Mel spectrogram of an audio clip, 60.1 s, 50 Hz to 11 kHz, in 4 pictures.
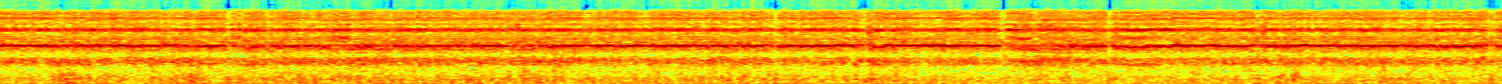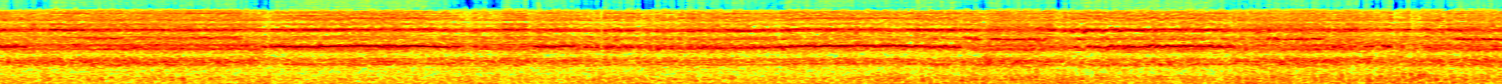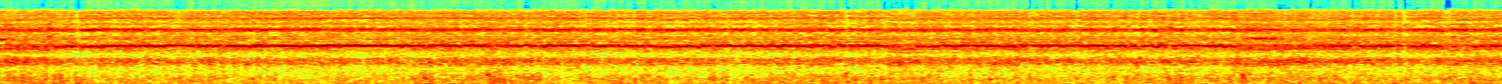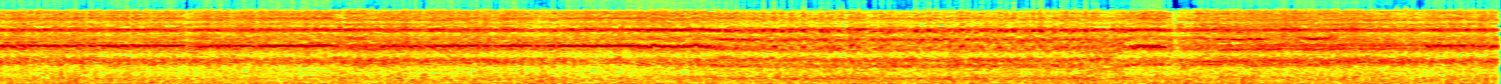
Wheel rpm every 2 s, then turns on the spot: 230, 230, 230, 230, 240, 230, 230, 230, 220, 220, 220, 210, 220, 210, 220, 220, 230, 230, 230, 230, 230, 230, 230, 230, 230, 230, 190, 160, 190, 220.
none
